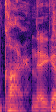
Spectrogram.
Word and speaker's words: Kerr: It's Kerr. Kerr. Everybody that's reading this right now, they're going to say Kerr, and they're going to do like me, but it's the old Scottish pronunciation. It's Kerr.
